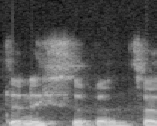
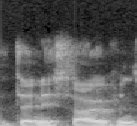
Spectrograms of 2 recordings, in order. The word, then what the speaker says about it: Denisovans: By the way, that is the correct pronunciation. It is Denisovans as opposed to Denisovans, as some people, you know, have suggested.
